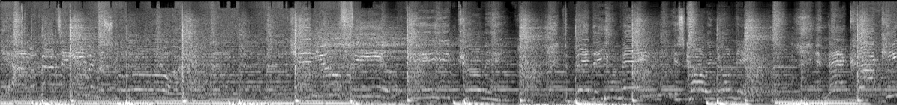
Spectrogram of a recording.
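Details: Full-band pop music with drums, guitar and singing plays throughout, with no animal calls heard. A steady beat and layered instruments fill the whole stretch.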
